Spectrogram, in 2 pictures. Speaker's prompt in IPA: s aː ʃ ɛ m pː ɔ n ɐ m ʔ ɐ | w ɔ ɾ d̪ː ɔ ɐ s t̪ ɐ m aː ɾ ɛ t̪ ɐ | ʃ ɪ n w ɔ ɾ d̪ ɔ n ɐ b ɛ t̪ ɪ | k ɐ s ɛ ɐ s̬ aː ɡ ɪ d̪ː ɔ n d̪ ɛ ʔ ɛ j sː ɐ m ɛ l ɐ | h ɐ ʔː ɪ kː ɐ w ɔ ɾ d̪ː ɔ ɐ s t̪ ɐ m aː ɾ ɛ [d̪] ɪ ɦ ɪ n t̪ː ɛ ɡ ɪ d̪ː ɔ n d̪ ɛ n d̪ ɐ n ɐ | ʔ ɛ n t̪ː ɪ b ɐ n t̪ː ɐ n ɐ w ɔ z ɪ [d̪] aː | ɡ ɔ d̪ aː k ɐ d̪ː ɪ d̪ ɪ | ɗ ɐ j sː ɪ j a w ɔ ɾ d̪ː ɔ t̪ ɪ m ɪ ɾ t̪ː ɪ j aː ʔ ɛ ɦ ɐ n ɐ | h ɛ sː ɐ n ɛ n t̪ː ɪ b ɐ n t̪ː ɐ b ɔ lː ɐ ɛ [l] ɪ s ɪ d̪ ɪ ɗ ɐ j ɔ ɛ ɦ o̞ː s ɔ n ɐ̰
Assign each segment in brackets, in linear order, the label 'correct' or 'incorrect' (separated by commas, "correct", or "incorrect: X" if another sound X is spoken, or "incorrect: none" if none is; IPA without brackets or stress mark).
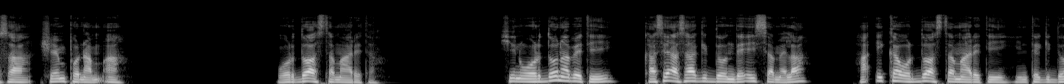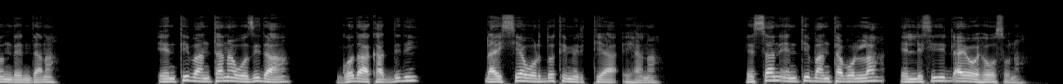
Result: incorrect: t̪, correct, incorrect: lː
